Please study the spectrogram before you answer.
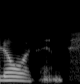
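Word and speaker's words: Levin: do personagem principal masculino, Constantin Leven também é pronunciado como Constantin Loven. Existe essa possibilidade, mas para mim o mais, eu tô mais acostumada com Constantino Leven e vou falar ah e vou falar Leven.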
